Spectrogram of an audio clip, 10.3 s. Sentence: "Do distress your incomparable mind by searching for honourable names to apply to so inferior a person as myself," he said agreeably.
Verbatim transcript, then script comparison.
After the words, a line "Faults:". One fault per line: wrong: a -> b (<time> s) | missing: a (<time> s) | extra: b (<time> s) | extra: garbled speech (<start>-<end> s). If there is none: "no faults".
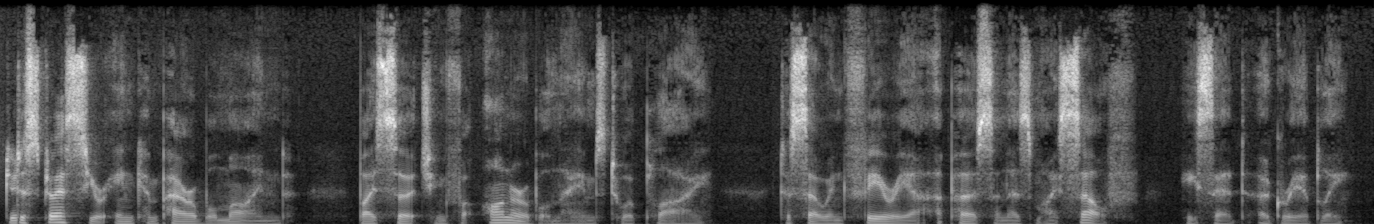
"Do distress your incomparable mind by searching for honourable names to apply to so inferior a person as myself," he said agreeably.
Faults:
no faults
